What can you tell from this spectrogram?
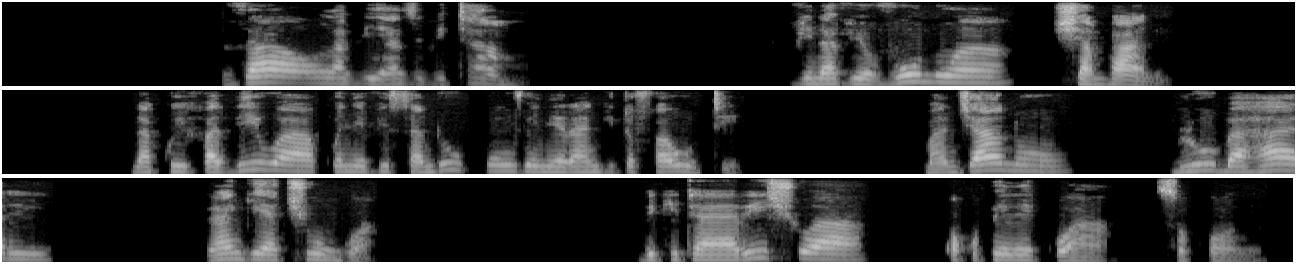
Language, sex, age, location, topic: Swahili, female, 25-35, Dar es Salaam, agriculture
